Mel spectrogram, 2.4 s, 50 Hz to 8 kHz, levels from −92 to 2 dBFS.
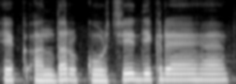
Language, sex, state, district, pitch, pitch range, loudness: Hindi, male, Jharkhand, Garhwa, 160 Hz, 150-160 Hz, -13 LUFS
